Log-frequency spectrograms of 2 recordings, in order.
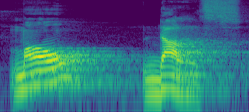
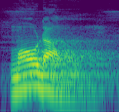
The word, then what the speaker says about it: modal: Students, today I am discussing about the new topic, Mao Dals. This is the correct pronunciation is modal.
